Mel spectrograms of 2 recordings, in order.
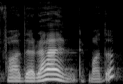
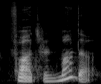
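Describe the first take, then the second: First: The word and is said in full. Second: The word and is reduced and blended in. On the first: The speaker calls it wrong. "You don't say father and mother" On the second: The speaker calls it right. "we use the weak form of this conjunction"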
